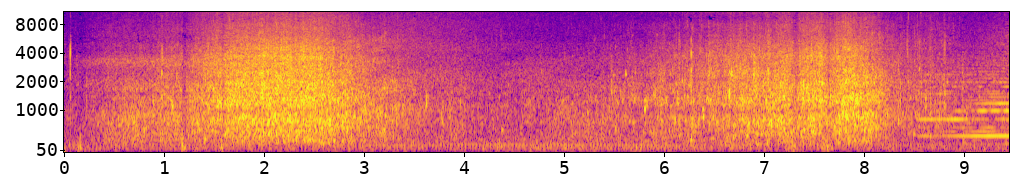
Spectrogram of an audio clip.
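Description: Small sea waves washing in on a sandy shore, with wind on the microphone; the wash swells twice, about two seconds in and again near the end.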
